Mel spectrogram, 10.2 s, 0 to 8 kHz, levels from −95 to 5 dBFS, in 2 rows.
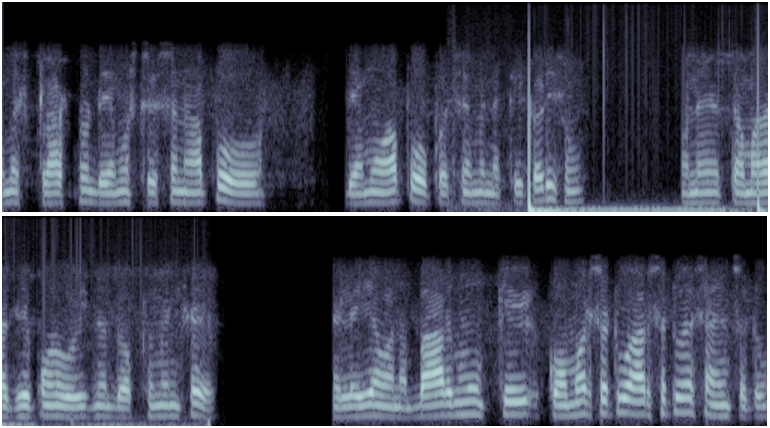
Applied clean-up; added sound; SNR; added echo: none; Crackle; 5 dB; none.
